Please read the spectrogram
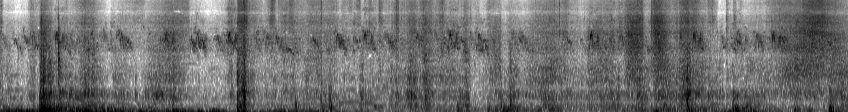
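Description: Paper cement sacks being handled and loaded onto a pickup truck's metal bed: rustling and scraping of the sacks, with two louder thuds in the first three seconds as sacks land.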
